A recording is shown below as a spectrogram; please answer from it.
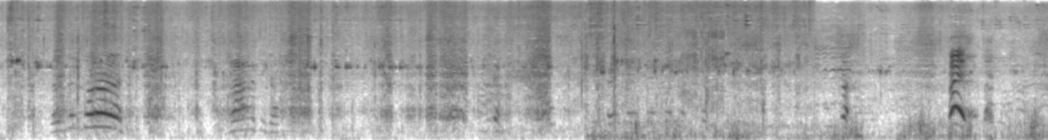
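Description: Short, high, arching shouted calls from a cart driver urging on a pair of bullocks hauling a loaded cart. One comes about a second in, another a little later, and the loudest near the end. From about halfway a low rumble runs underneath.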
